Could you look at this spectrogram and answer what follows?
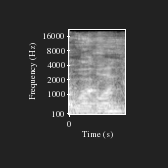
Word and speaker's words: Joaquin: Is that how you say his name? Yeah, Joaquin. Yeah.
